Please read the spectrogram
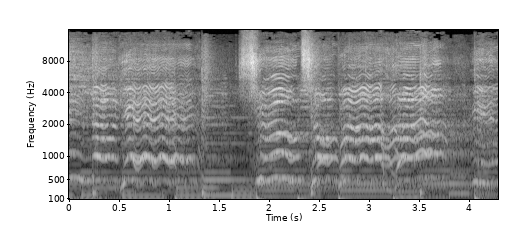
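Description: Women's voices singing together live into microphones over an amplified pop backing track with a steady drum beat.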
